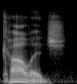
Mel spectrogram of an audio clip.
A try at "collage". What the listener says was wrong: No, it's not like college. It's just collage. Collage.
